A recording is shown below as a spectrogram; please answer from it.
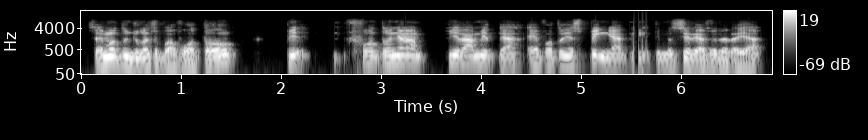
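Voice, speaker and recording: A middle-aged man preaching a sermon, often adding "Saudara ya" and dropping from loud peaks to quiet asides. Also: normal speed. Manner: conversational preaching, often tagging phrases with "Saudara ya"; swings from loud emphatic peaks to low asides.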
